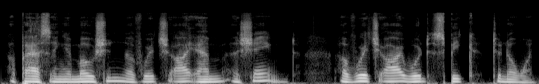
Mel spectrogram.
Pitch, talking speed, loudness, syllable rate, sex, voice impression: 130 Hz, 180 wpm, -17 LUFS, 4.7 syllables/s, male, very masculine, slightly old, thick, sincere, calm, slightly elegant, slightly kind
